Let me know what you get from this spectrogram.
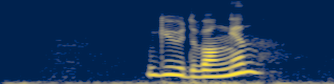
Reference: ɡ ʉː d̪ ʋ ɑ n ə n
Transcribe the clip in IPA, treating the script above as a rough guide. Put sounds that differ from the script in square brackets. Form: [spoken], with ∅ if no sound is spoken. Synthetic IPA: ɡ ʉː d̪ ʋ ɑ [ŋ] ə n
